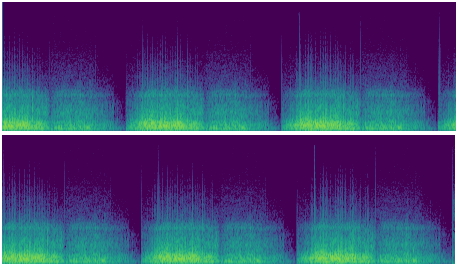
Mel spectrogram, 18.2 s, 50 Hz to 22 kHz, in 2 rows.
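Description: Soft, low-pitched rustling breath sounds, about 19 breaths a minute; normal vesicular breathing.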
